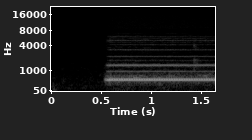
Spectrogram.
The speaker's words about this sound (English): Go to the next one. Call them. Okay, will they pick up? Let's see.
